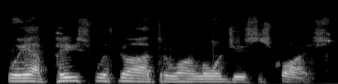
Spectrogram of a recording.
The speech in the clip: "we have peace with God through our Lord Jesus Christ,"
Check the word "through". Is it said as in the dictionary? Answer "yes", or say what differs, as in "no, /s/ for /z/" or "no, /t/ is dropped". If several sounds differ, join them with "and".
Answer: yes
